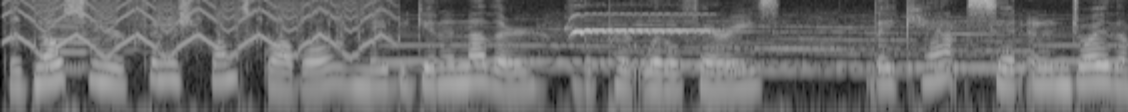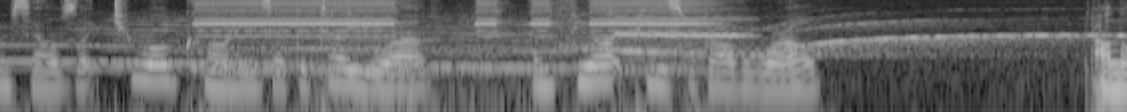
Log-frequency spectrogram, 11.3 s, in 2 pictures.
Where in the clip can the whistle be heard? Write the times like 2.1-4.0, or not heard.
2.8-3.6, 8.7-9.4.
